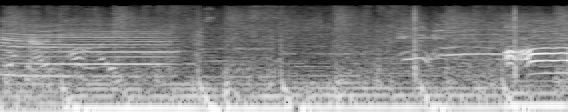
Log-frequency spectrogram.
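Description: Meme-style air horn sound effect blasting one steady note for about a second and a half, over background music. Near the end a second, higher tonal sound comes in.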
